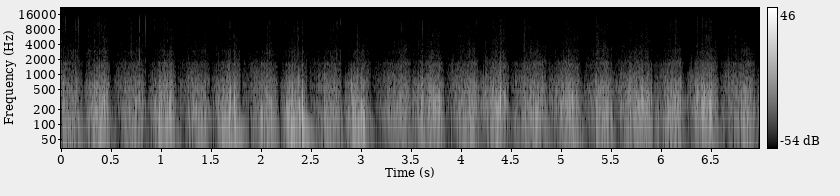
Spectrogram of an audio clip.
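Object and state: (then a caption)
Fur microphone windscreen being scratched. The tip of a wooden stick scratches into the top of a grey faux-fur microphone windscreen in a loose, repeating rhythm of about one and a half strokes per second. Each stroke makes a soft, close, muffled rustle that swells and fades, weighted toward low and lower-mid tones with almost nothing bright.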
